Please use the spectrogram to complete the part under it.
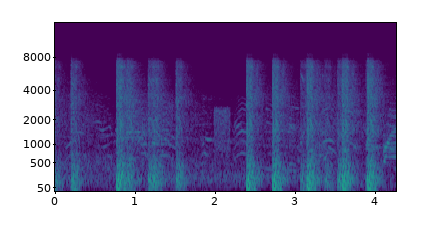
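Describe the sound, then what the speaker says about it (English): Gunshots in the video game GTA 4 ring out as about a dozen loud, sharp cracks in an irregular sequence, some spaced apart and some in quick pairs, close and dominant. "Who's shooting me?"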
